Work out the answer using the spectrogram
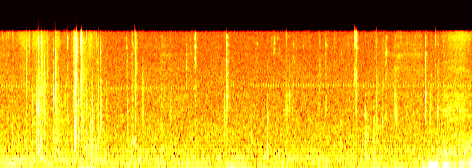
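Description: Faint chewing of a sour gummy worm, with a cluster of soft mouth clicks and smacks between about one and three seconds in, then only scattered ticks.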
